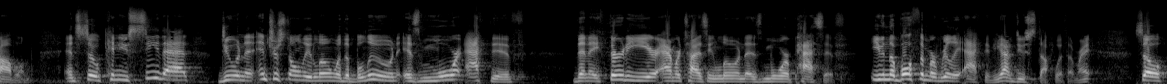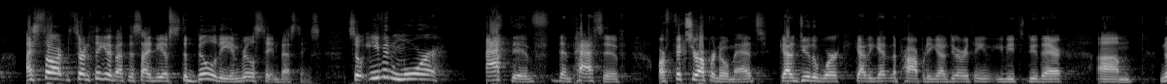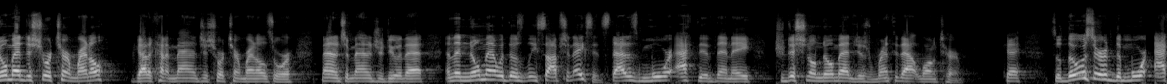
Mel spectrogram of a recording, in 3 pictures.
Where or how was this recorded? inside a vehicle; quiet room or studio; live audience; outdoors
live audience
